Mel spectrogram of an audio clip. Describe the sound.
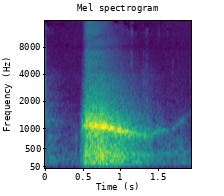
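A single forceful exhaled breath by a preacher, a breathy whoosh that starts abruptly, then fades out over about a second, like a deliberate sigh of release, illustrating God breathing new life and his Spirit into a person. No one speaks.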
